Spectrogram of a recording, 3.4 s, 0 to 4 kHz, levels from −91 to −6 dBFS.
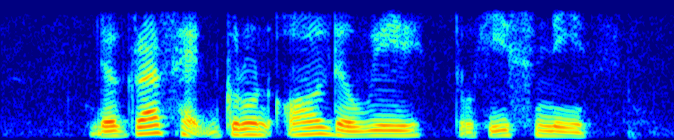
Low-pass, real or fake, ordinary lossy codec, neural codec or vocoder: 3.6 kHz; real; none; none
